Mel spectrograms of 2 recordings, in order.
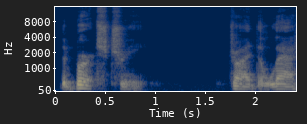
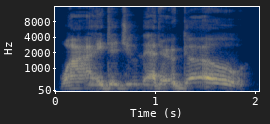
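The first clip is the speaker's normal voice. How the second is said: shrill shout at the maid; witch screaming; 7 semitones higher, 5 dB louder than usual. Acted. Baba Yaga screaming at her maid. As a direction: bellow at her servant.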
